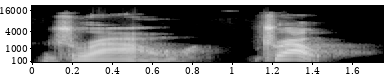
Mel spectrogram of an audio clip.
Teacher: We see the OU making the OW sound like out and about, drought. And the T is a stop T, drought.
